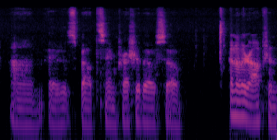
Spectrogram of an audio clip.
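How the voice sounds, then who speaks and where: A man speaks quietly in a bright, sharp tone. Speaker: prop weapons supplier. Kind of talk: tutorial demonstration.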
